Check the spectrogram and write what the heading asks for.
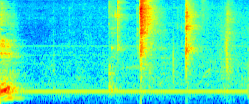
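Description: A metal utensil tapping three times on the rim of a stainless-steel frying pan, knocking minced garlic off into the pan, the middle tap the loudest, over a steady low hum.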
